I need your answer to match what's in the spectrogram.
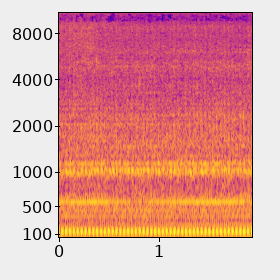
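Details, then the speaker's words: Soft wash system's engine-driven pump after repairing a leaking hose barb on the chemical line, soap at about 1%. Steady, even pulse with no air, sputtering or spitting. Normal running, chemical feed sealed. "I hear no air. No sputtering, no spitting."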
